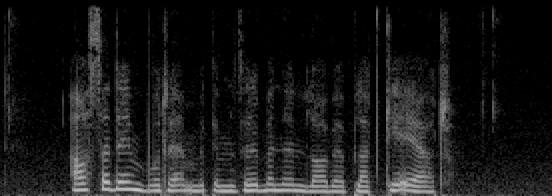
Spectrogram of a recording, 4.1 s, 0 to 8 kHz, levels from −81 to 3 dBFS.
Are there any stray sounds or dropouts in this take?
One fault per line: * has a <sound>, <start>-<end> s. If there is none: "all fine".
all fine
